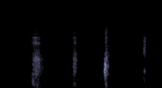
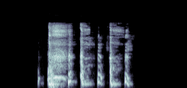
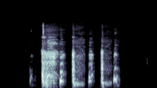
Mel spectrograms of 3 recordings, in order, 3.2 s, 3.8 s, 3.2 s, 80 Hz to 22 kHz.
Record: {"exhalation_length": "3.2 s", "exhalation_amplitude": 306, "exhalation_signal_mean_std_ratio": 0.17, "three_cough_length": "3.8 s", "three_cough_amplitude": 29117, "three_cough_signal_mean_std_ratio": 0.38, "cough_length": "3.2 s", "cough_amplitude": 27949, "cough_signal_mean_std_ratio": 0.35, "survey_phase": "beta (2021-08-13 to 2022-03-07)", "age": "18-44", "gender": "Female", "wearing_mask": "No", "symptom_none": true, "smoker_status": "Never smoked", "respiratory_condition_asthma": false, "respiratory_condition_other": false, "recruitment_source": "REACT", "submission_delay": "2 days", "covid_test_result": "Negative", "covid_test_method": "RT-qPCR", "influenza_a_test_result": "Unknown/Void", "influenza_b_test_result": "Unknown/Void"}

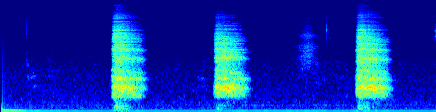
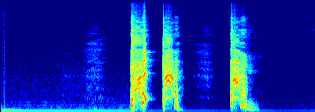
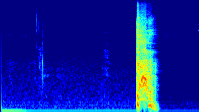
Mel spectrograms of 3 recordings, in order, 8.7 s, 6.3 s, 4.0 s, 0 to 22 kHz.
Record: {"exhalation_length": "8.7 s", "exhalation_amplitude": 12438, "exhalation_signal_mean_std_ratio": 0.39, "three_cough_length": "6.3 s", "three_cough_amplitude": 32767, "three_cough_signal_mean_std_ratio": 0.32, "cough_length": "4.0 s", "cough_amplitude": 32768, "cough_signal_mean_std_ratio": 0.25, "survey_phase": "beta (2021-08-13 to 2022-03-07)", "age": "18-44", "gender": "Male", "wearing_mask": "No", "symptom_none": true, "symptom_onset": "13 days", "smoker_status": "Never smoked", "respiratory_condition_asthma": false, "respiratory_condition_other": false, "recruitment_source": "REACT", "submission_delay": "2 days", "covid_test_result": "Negative", "covid_test_method": "RT-qPCR", "influenza_a_test_result": "Negative", "influenza_b_test_result": "Negative"}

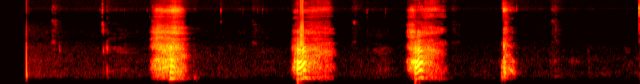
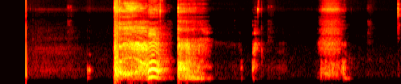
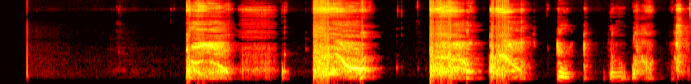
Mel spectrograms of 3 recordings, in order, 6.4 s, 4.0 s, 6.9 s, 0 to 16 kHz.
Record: {"exhalation_length": "6.4 s", "exhalation_amplitude": 28431, "exhalation_signal_mean_std_ratio": 0.26, "cough_length": "4.0 s", "cough_amplitude": 32768, "cough_signal_mean_std_ratio": 0.36, "three_cough_length": "6.9 s", "three_cough_amplitude": 32768, "three_cough_signal_mean_std_ratio": 0.48, "survey_phase": "beta (2021-08-13 to 2022-03-07)", "age": "45-64", "gender": "Female", "wearing_mask": "No", "symptom_cough_any": true, "symptom_shortness_of_breath": true, "symptom_onset": "12 days", "smoker_status": "Current smoker (11 or more cigarettes per day)", "respiratory_condition_asthma": false, "respiratory_condition_other": true, "recruitment_source": "REACT", "submission_delay": "1 day", "covid_test_result": "Negative", "covid_test_method": "RT-qPCR", "influenza_a_test_result": "Negative", "influenza_b_test_result": "Negative"}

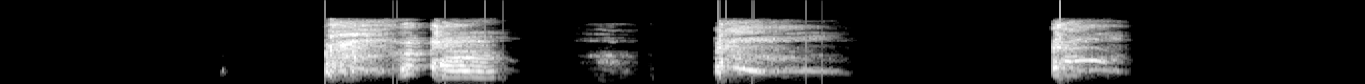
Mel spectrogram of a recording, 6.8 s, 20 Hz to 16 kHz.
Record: {"three_cough_length": "6.8 s", "three_cough_amplitude": 27808, "three_cough_signal_mean_std_ratio": 0.37, "survey_phase": "beta (2021-08-13 to 2022-03-07)", "age": "65+", "gender": "Female", "wearing_mask": "No", "symptom_cough_any": true, "symptom_runny_or_blocked_nose": true, "symptom_sore_throat": true, "symptom_fatigue": true, "symptom_change_to_sense_of_smell_or_taste": true, "symptom_onset": "3 days", "smoker_status": "Never smoked", "respiratory_condition_asthma": false, "respiratory_condition_other": true, "recruitment_source": "Test and Trace", "submission_delay": "1 day", "covid_test_result": "Positive", "covid_test_method": "RT-qPCR", "covid_ct_value": 18.2, "covid_ct_gene": "N gene"}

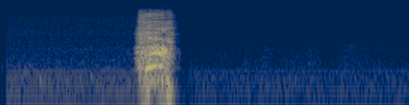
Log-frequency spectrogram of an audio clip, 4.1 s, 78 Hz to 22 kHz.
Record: {"exhalation_length": "4.1 s", "exhalation_amplitude": 29815, "exhalation_signal_mean_std_ratio": 0.23, "survey_phase": "beta (2021-08-13 to 2022-03-07)", "age": "45-64", "gender": "Male", "wearing_mask": "No", "symptom_cough_any": true, "symptom_runny_or_blocked_nose": true, "symptom_shortness_of_breath": true, "symptom_sore_throat": true, "symptom_abdominal_pain": true, "symptom_diarrhoea": true, "symptom_fatigue": true, "symptom_headache": true, "symptom_loss_of_taste": true, "symptom_other": true, "smoker_status": "Ex-smoker", "respiratory_condition_asthma": true, "respiratory_condition_other": false, "recruitment_source": "Test and Trace", "submission_delay": "3 days", "covid_test_result": "Positive", "covid_test_method": "LFT"}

